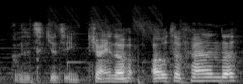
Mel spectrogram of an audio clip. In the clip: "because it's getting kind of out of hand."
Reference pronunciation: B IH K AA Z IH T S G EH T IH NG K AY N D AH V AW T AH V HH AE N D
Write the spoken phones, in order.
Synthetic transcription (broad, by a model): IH K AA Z IH T S G EH T IH NG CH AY N AH AW T AH V HH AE N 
